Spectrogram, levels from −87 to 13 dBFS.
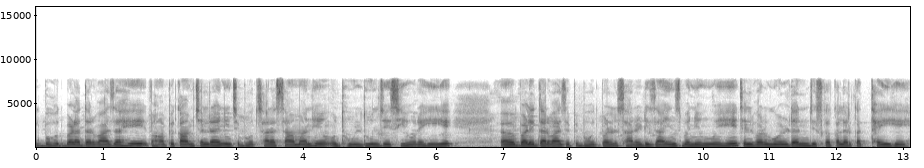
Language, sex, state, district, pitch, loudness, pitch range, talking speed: Hindi, female, Jharkhand, Sahebganj, 195 Hz, -15 LUFS, 190-200 Hz, 170 wpm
